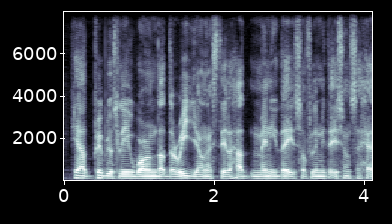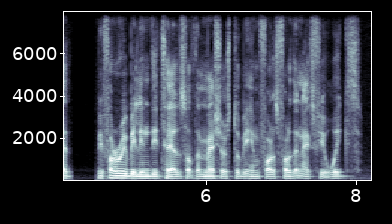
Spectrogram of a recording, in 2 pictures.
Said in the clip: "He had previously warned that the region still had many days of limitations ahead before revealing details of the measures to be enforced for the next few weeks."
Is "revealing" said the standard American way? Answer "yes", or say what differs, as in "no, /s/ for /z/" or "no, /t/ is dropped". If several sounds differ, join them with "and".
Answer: no, /b/ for /v/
